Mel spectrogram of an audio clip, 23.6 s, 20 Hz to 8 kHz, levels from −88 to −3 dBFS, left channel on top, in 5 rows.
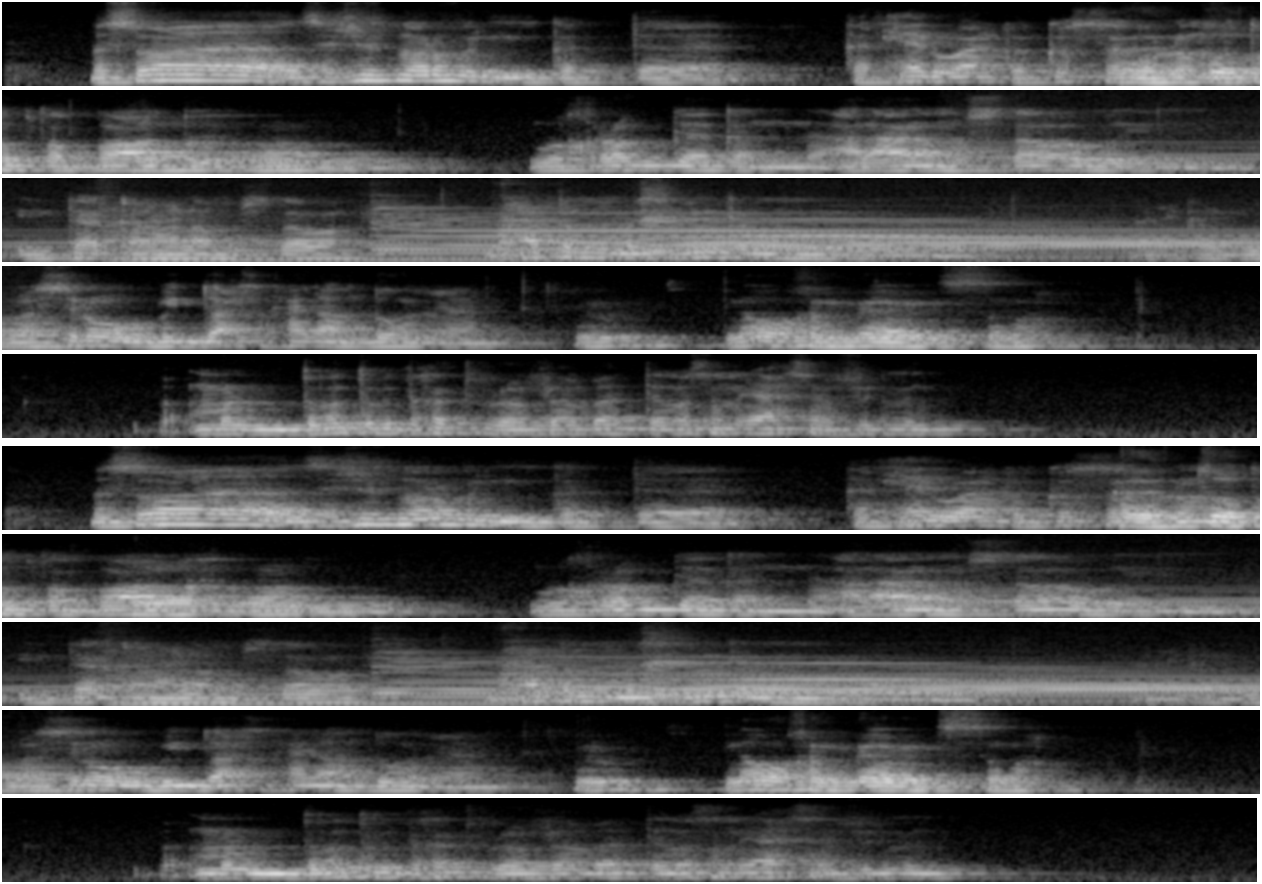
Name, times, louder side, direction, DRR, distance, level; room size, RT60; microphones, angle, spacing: voice 1, 0.3-2.8 3.2-6.2 6.7-10.8 11.2-13.1 13.7-16.0 19.6-22.4, equal, 55° left, 5 dB, 0.9 m, -28 dB
voice 2, 4.2-4.7 5.2-5.9 16.3-16.5 16.9-18.0, right 2 dB, 70° right, -2 dB, 0.8 m, -25 dB
sound 1, 8.2-14.4, equal, 85° left, 1.4 m, -34 dB
8.3 x 3.1 x 5.5 m, 0.80 s
head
